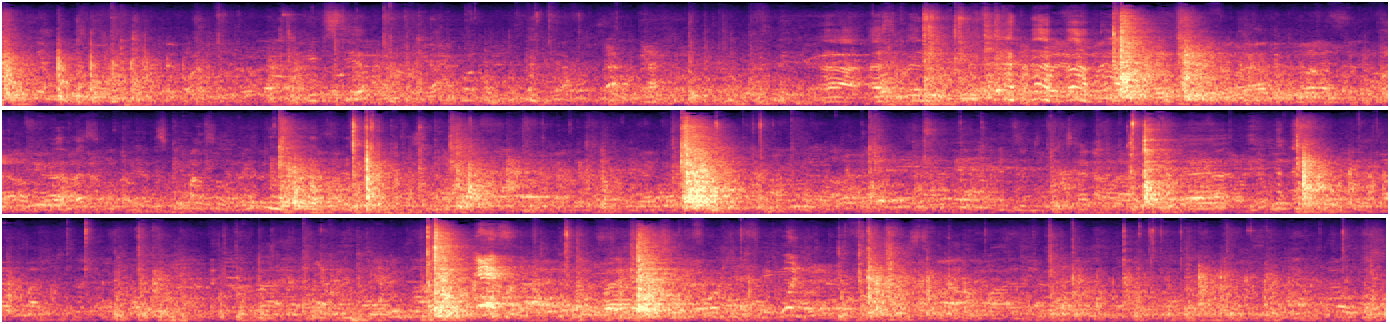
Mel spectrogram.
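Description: Foosball rods rattle and thud as players spin and slide them.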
